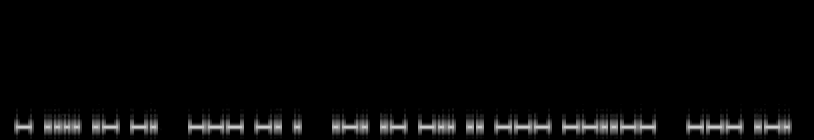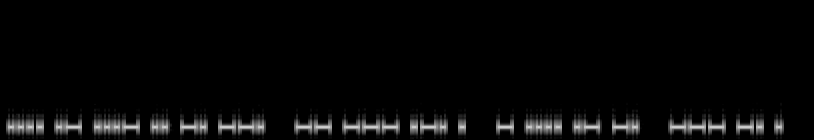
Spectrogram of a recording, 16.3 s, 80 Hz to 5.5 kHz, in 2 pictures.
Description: Morse code, heard as a keyed tone, about 25 wpm, 600 Hz. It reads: THAN ONE RADIO, OR HAVING MORE THAN ONE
